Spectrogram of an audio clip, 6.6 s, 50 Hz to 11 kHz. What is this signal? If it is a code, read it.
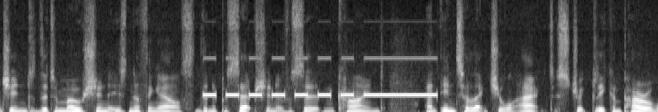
Beep code, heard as beeps, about 1750 Hz, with speech in English. 7 short, 1 long.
